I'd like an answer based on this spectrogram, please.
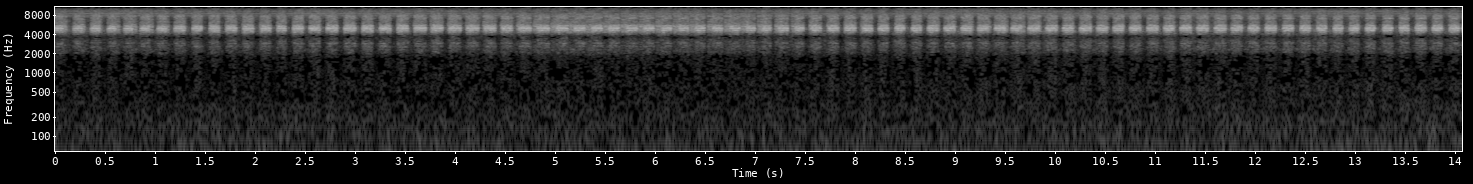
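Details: Provence cicadas in summer, southern France, produce an intense, even buzzing chorus pulsing rapidly about three times a second, constant in volume with nothing else audible.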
